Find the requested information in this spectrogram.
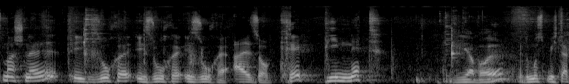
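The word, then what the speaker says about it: Crépinette: Nee, du hast es völlig richtig ausgesprochen. Also eine Crepinette. Ja, Crepinette.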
